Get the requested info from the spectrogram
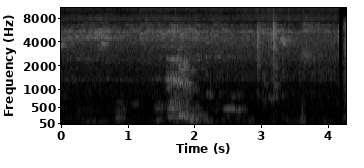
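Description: Hot oil sizzling faintly in a wok where pithe are deep-frying, with a faint voice-like sound about halfway through.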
